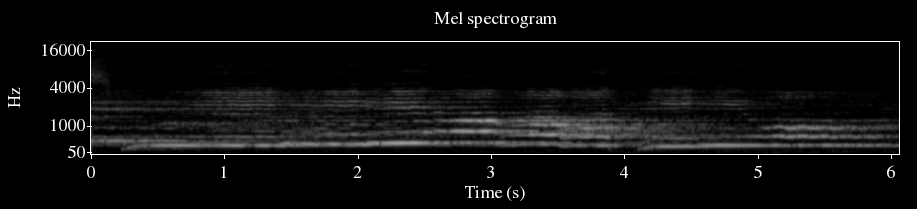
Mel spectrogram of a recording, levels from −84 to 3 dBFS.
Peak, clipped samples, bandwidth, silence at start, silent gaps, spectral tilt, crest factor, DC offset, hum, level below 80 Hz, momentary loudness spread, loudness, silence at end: -22 dBFS; under 0.1%; 15.5 kHz; 0 s; none; -3.5 dB/octave; 16 dB; under 0.1%; none; -88 dBFS; 11 LU; -38 LUFS; 0 s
